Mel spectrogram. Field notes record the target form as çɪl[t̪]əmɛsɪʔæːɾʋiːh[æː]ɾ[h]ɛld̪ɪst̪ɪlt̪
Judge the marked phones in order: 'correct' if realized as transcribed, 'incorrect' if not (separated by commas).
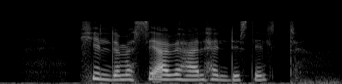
incorrect, correct, correct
